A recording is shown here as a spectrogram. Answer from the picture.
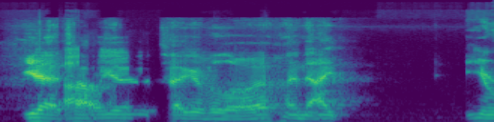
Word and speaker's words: Tagovailoa: Tagovailoa. Yeah, Tagovailoa, and you're right.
